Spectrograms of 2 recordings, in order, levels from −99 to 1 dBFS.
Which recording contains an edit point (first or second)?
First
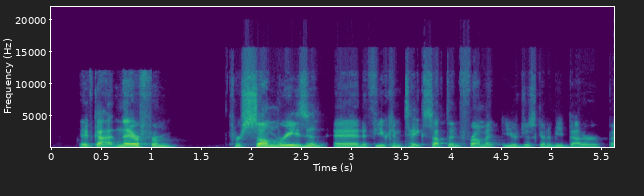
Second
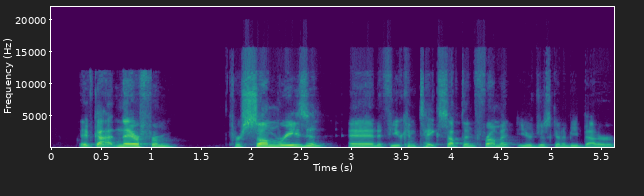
first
